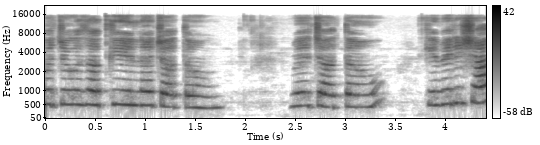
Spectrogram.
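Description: A high, child-like voice singing in short held phrases, with brief pauses between them.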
